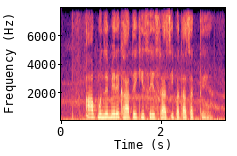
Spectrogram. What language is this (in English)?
Hindi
